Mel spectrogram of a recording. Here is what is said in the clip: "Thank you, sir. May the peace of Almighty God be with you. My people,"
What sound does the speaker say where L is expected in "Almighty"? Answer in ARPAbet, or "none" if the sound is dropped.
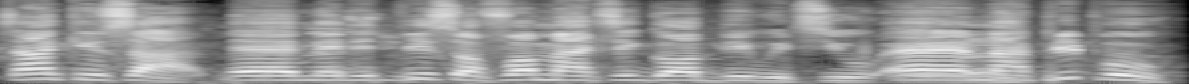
none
